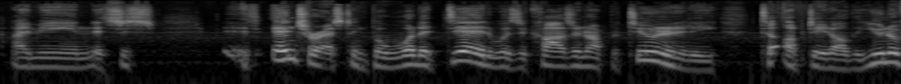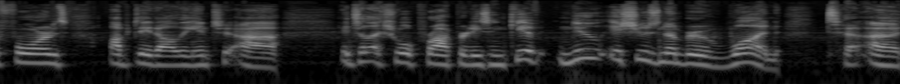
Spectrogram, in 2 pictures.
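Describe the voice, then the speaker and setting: A man's voice: a little high, animated, moderate pace, no echo. A man with a Boston accent hosting a casual solo comic book talk show, rambling with many fillers and restarts. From Boston area, USA. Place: home studio.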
